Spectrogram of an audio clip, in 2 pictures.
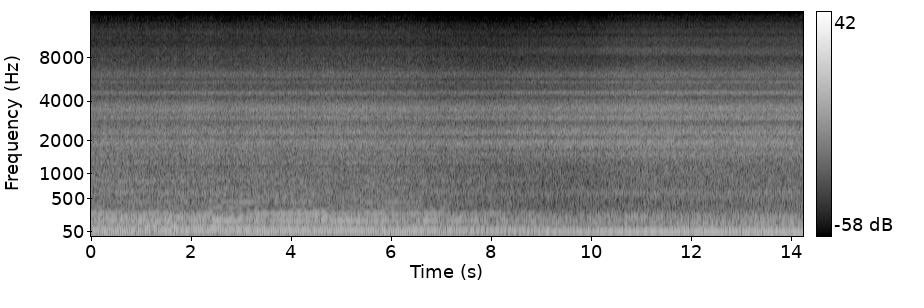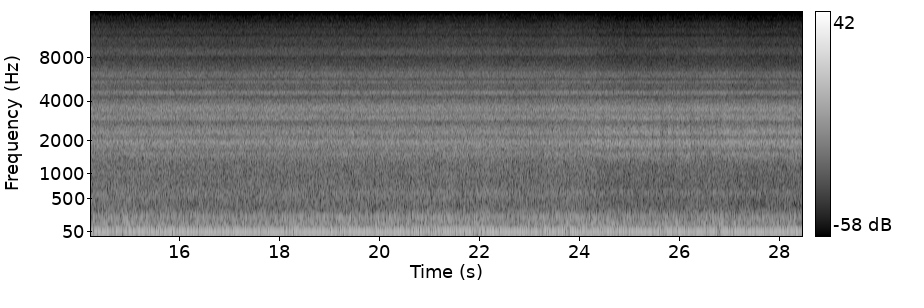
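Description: Bellanca Decathlon 8KCAB's 150 hp Lycoming engine and constant-speed propeller running steadily at high power through the takeoff roll and climb-out, with wind rushing over the outside microphone.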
